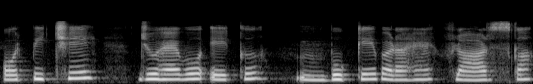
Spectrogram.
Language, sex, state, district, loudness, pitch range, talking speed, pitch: Hindi, female, Himachal Pradesh, Shimla, -15 LUFS, 220-255 Hz, 125 wpm, 240 Hz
